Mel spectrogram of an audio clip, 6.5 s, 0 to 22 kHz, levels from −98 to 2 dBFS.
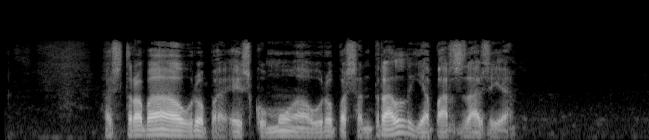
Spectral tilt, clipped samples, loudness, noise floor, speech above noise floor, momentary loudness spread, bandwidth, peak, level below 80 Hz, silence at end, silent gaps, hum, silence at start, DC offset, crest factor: -5.5 dB/octave; under 0.1%; -31 LUFS; -77 dBFS; 46 dB; 14 LU; 8 kHz; -12 dBFS; -58 dBFS; 1.35 s; none; none; 1.05 s; under 0.1%; 22 dB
